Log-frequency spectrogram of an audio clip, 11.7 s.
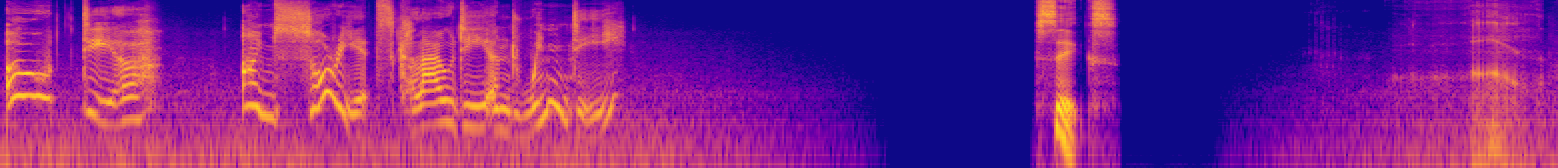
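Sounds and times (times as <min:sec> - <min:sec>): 
speech: 0:00.6 - 0:04.8, 0:07.8 - 0:08.4
sleeping person snoring: 0:09.9 - 0:11.6.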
